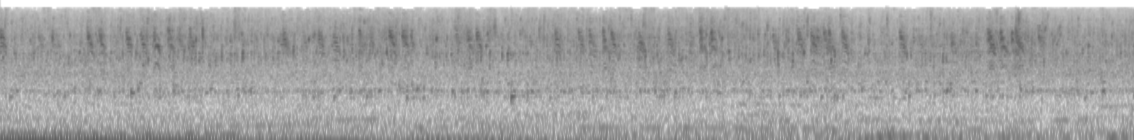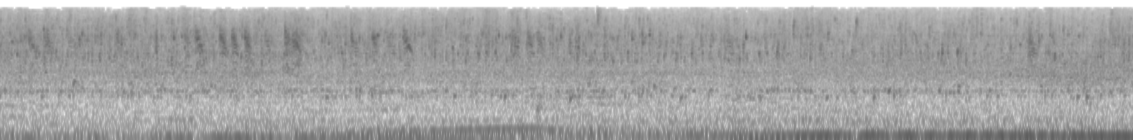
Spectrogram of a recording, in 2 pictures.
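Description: Steady trickling of water over a low, even rumble, with no call from the sparrowhawk.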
